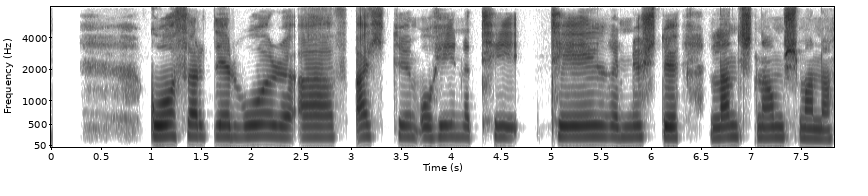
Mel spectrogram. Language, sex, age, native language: Icelandic, male, 12, Icelandic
